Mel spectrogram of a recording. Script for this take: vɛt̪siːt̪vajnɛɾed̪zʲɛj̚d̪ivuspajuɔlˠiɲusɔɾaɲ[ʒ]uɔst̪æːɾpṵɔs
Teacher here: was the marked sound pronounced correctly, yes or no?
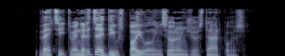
yes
